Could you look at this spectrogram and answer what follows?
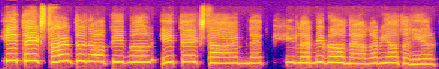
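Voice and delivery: high, detached, eerie monotone; Diana. Retold or imitated. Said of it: "So Diana said".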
